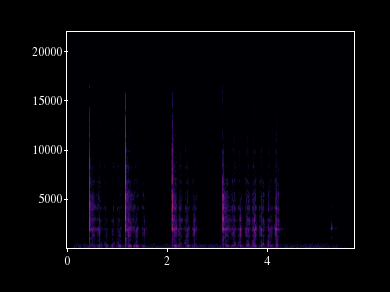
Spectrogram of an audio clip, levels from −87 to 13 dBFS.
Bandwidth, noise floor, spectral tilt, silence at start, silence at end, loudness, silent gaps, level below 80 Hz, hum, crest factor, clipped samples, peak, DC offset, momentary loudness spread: 16 kHz; -73 dBFS; 0.5 dB/octave; 0.45 s; 0.45 s; -42 LUFS; none; -76 dBFS; none; 38 dB; under 0.1%; -12 dBFS; under 0.1%; 23 LU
